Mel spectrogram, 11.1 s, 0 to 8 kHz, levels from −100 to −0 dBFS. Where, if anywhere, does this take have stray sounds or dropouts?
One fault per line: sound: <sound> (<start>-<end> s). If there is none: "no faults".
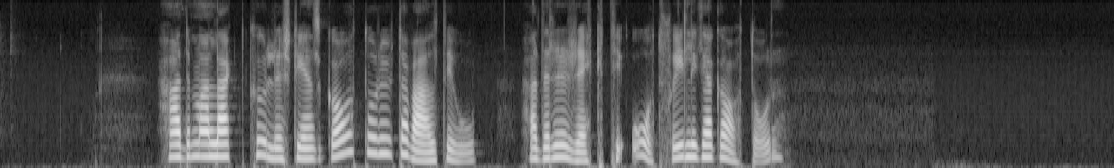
no faults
